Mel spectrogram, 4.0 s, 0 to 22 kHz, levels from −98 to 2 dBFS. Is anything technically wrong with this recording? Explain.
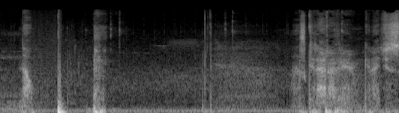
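Yes. Wi-Fi interference runs through the whole clip. A nearby Wi-Fi radio's beacon, sent every 102.4 ms, is picked up and rectified by the audio circuit. It sounds like steady ticking, about ten times a second, faint, roughly 40 dB below the sound.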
